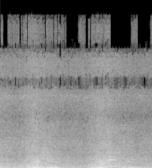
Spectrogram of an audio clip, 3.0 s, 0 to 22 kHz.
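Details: 2001 Volvo five-cylinder, towed in for a misfire, after repair: two smooth throttle blips rise and fall cleanly from idle with no stumble or popping; all five cylinders are firing evenly.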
